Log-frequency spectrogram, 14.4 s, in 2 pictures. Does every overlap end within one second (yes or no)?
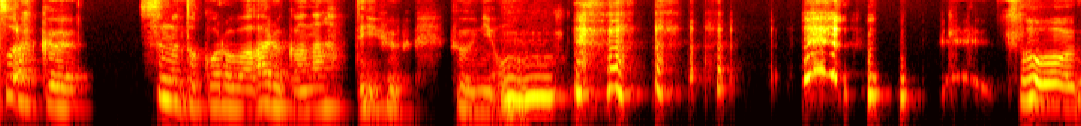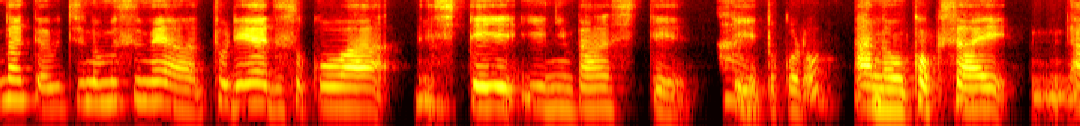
yes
